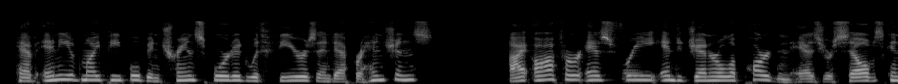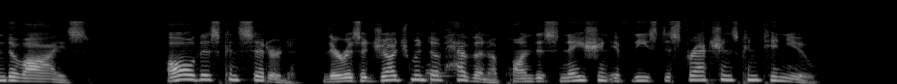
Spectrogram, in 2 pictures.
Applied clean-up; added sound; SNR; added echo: classical method WPE with log-MMSE.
